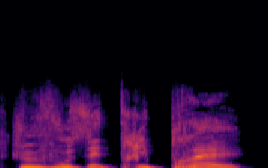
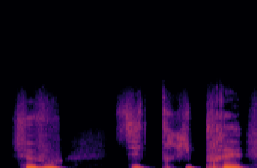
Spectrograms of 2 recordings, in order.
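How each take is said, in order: First: Slow, high-pitched furious cry; angry cry. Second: Higher-pitched but held-back threat; angry threat. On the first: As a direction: draw the threat out into a high cry. (cri de rage étiré) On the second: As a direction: start the threat through rising anger, without shouting. (menace contenue, qui monte) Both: A narrator's reading. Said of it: "cria-t-il".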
